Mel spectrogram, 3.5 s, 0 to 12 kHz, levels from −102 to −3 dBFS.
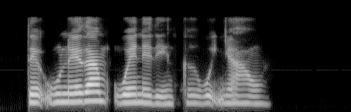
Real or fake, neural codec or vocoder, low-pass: fake; codec, 16 kHz, 4 kbps, X-Codec, HuBERT features, trained on LibriSpeech; 7.2 kHz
